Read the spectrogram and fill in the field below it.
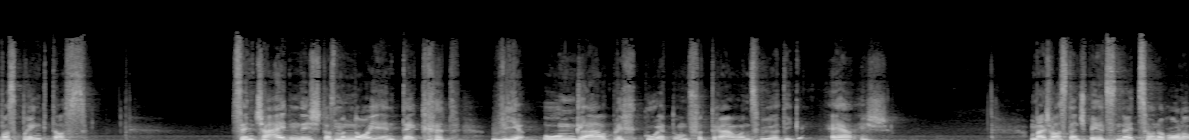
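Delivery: ordinary talk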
